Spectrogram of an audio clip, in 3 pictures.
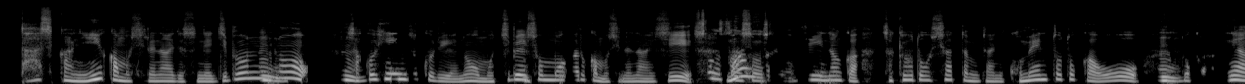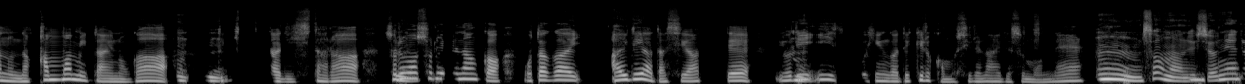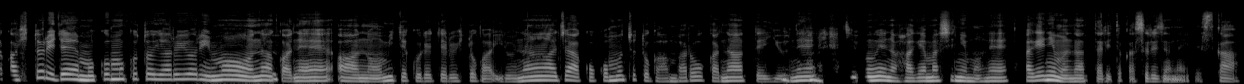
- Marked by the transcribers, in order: other background noise
- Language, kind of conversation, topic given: Japanese, advice, 他人と比べるのをやめて視野を広げるには、どうすればよいですか？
